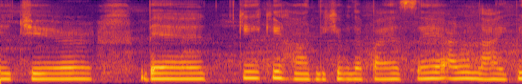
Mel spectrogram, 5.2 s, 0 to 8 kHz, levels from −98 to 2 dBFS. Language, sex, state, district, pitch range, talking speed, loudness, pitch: Nagamese, female, Nagaland, Dimapur, 195-210 Hz, 115 wpm, -16 LUFS, 200 Hz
